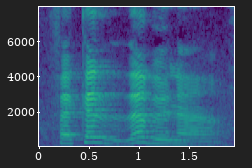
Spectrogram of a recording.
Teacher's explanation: من الناب للناب مسكر عشان يطلع صوت ذال مجهور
